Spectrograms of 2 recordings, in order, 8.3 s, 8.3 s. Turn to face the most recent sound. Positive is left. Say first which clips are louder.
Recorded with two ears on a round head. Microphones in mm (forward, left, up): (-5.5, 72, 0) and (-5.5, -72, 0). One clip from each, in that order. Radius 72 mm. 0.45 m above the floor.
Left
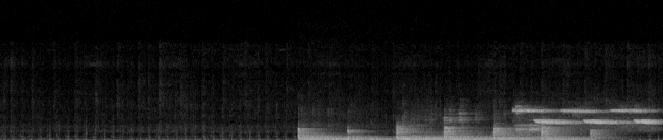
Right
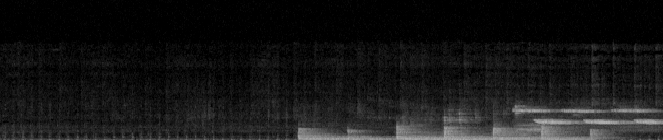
# left 1 dB
turn(degrees=40)  # may be behind; listen again after turning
